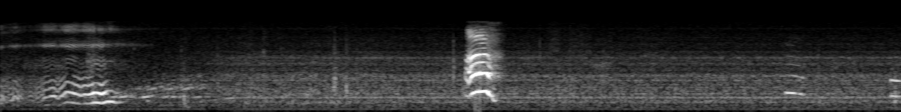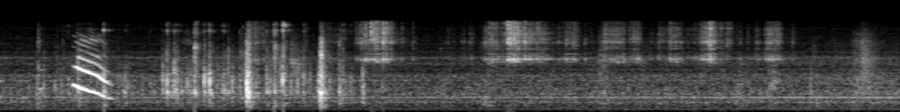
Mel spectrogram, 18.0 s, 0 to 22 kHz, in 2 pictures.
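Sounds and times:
baby squealing: 4.7s - 5.1s, 9.8s - 10.2s
plastic toys clacking and rattling: 9.4s - 17.0s.

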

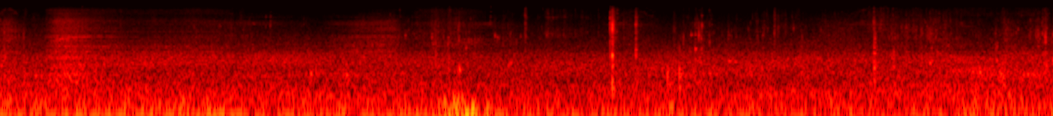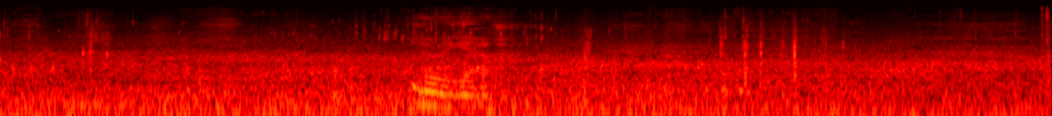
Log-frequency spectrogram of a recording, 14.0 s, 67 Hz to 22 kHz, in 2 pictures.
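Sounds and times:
wind rumble on microphone: 0.9s - 9.7s.

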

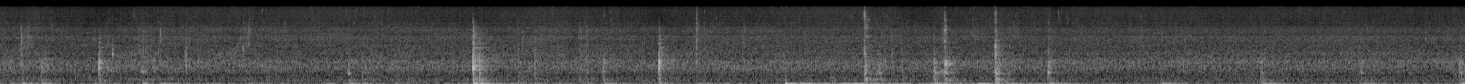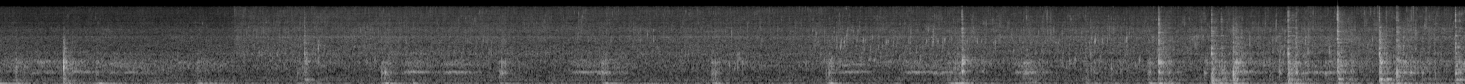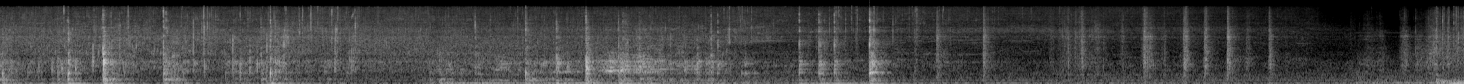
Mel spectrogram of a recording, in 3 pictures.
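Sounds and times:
dough deep-frying in oil: 0.0s - 43.9s
wire skimmer stirring: 33.5s - 38.3s.

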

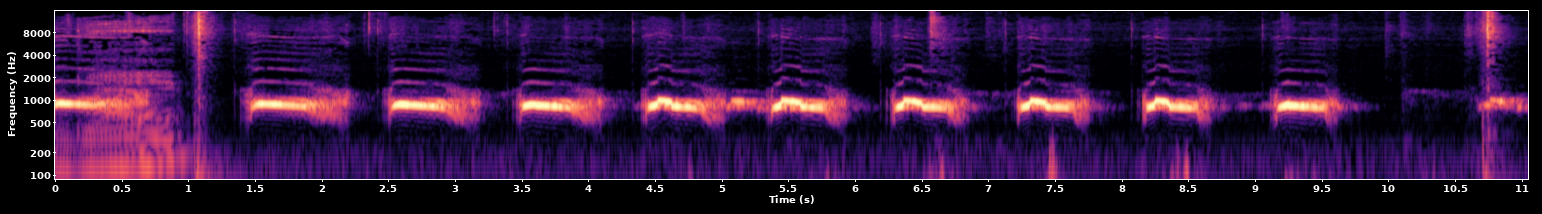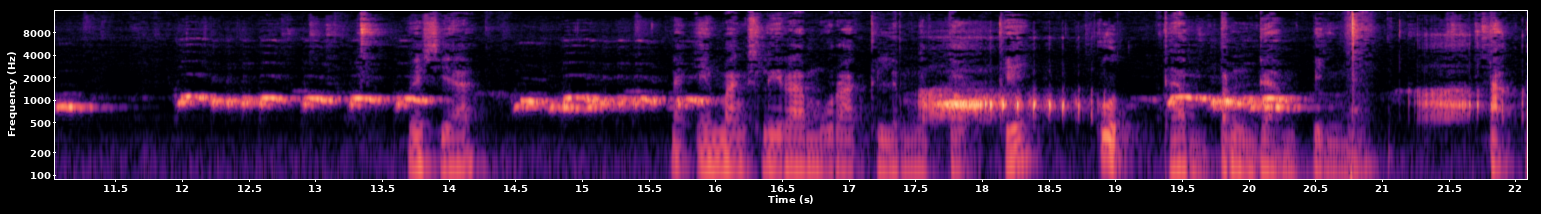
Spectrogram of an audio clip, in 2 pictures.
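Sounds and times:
dove cooing: 0.0s - 22.0s.

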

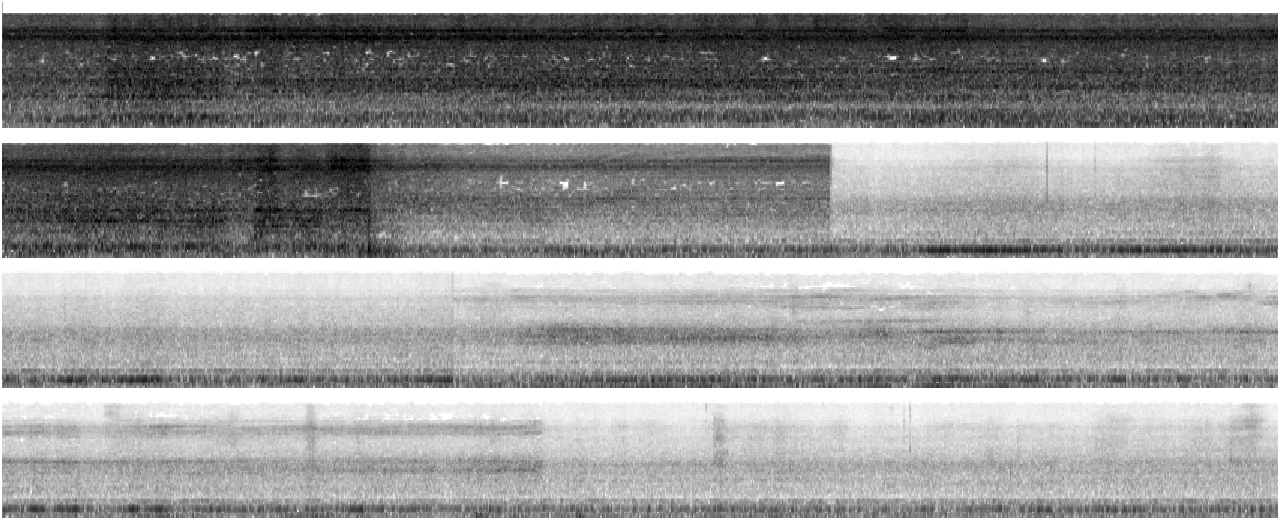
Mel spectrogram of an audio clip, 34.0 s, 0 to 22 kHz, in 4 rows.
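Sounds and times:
plasma torch hissing: 0.0s - 14.0s
faint low hum: 14.0s - 34.0s.

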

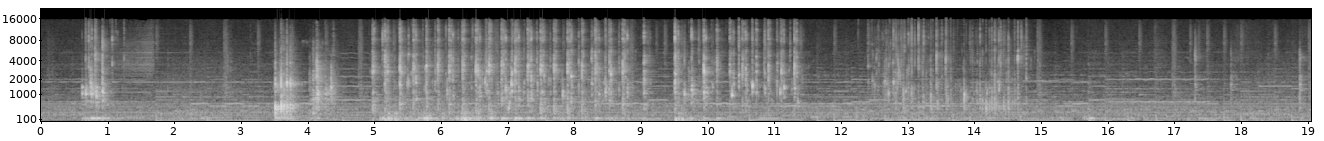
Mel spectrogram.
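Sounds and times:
fork clinking in metal bowl: 5.0s - 11.4s.

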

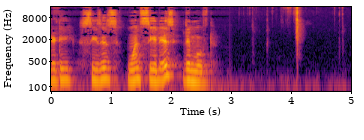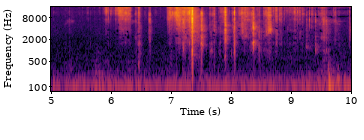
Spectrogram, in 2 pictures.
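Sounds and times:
card and plastic crinkling: 5.9s - 10.0s
tearing crackle: 5.9s - 10.0s.

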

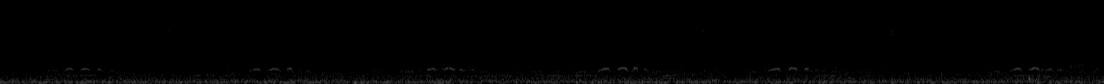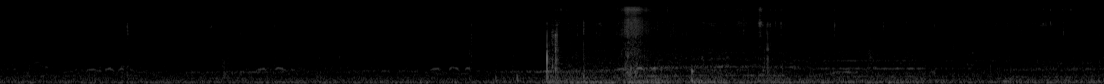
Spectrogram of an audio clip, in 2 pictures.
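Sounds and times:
faint ticks: 6.1s - 14.5s.

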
